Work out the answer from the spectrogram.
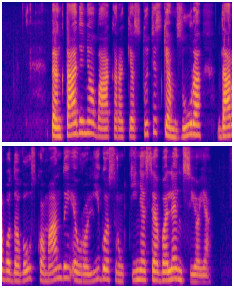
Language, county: Lithuanian, Kaunas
